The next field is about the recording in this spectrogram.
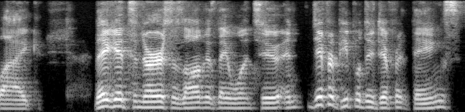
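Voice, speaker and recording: A man with a plain, everyday voice talks at a fairly high pitch and a moderate pace, his pitch moving in an ordinary way. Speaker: fatherhood mentor. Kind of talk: interview. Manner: casual, conversational.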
